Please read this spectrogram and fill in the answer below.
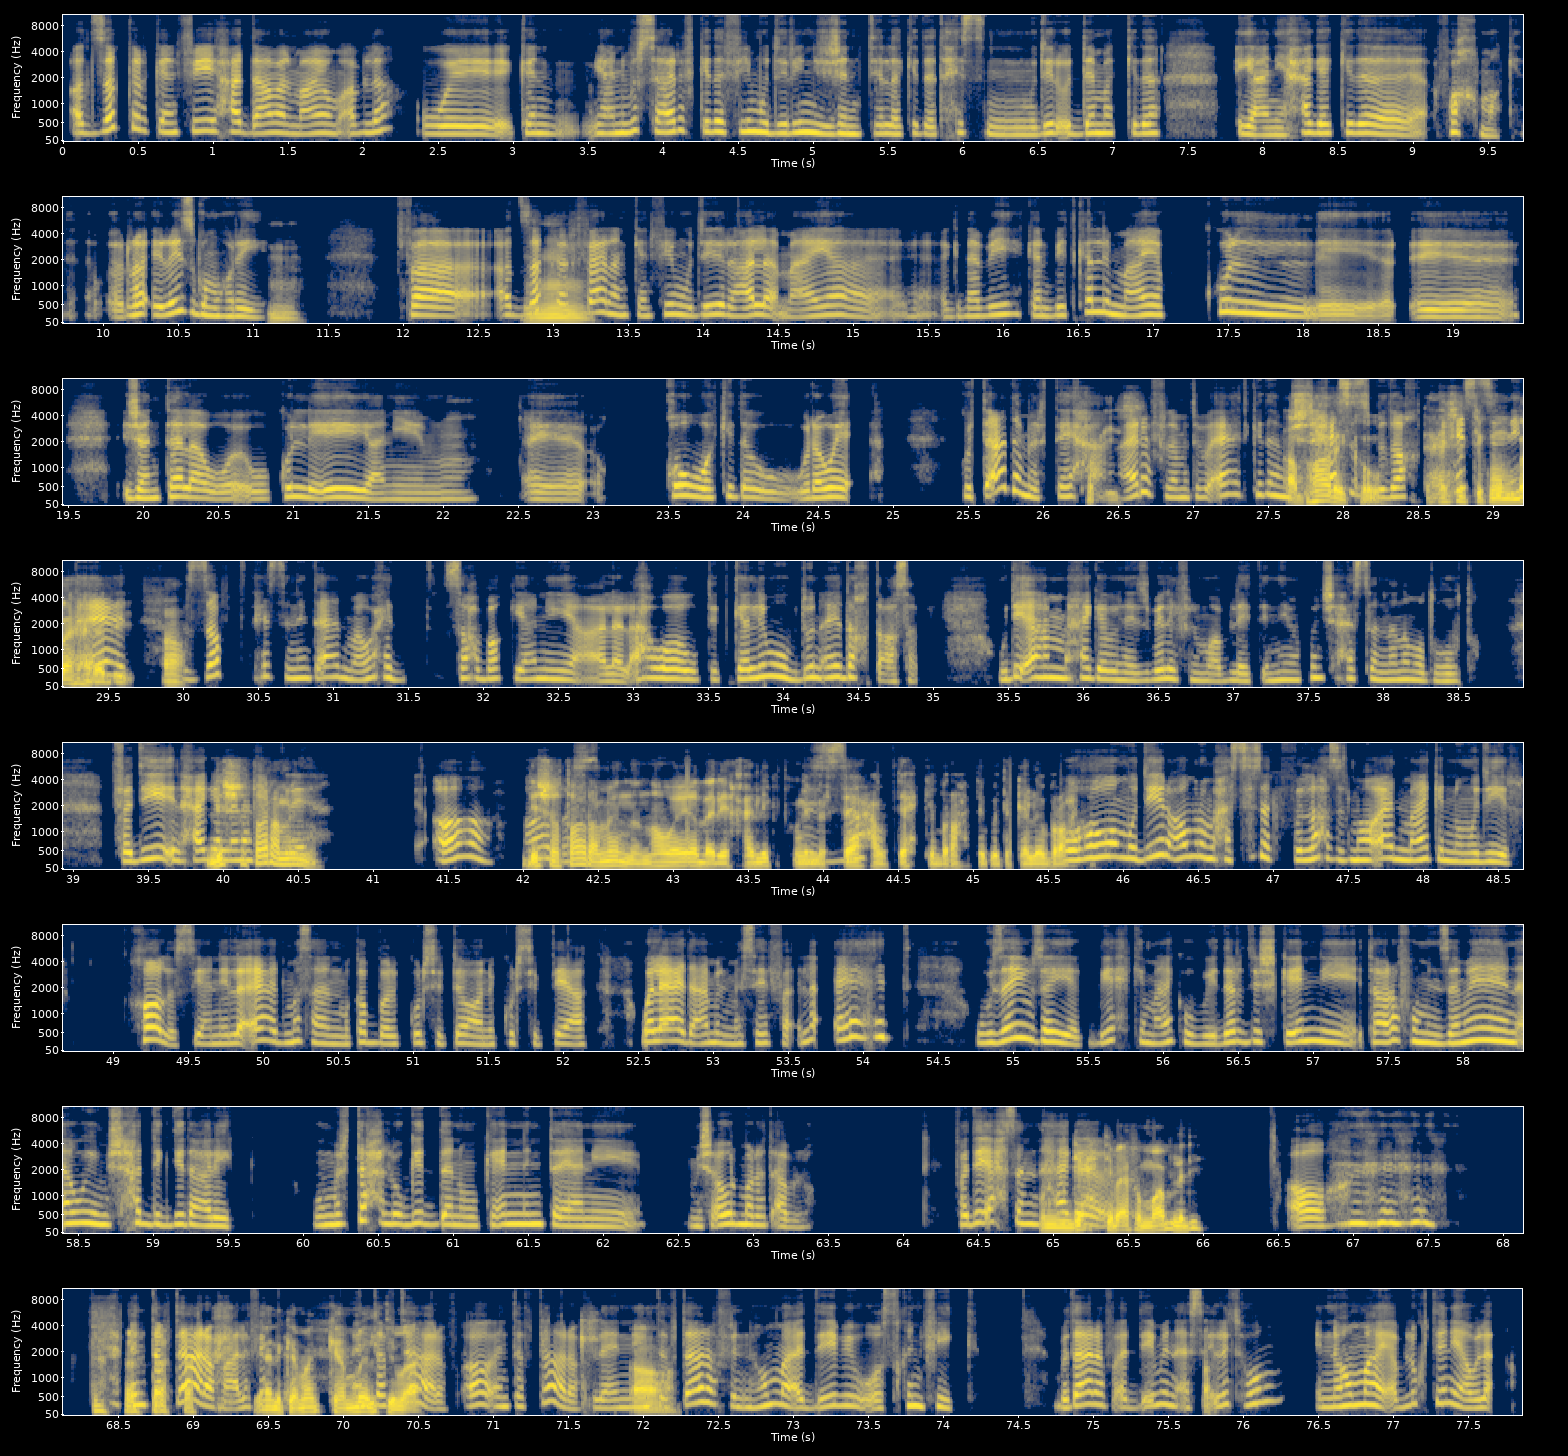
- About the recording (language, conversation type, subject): Arabic, podcast, إزاي بتجهّز لمقابلة شغل؟
- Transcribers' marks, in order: other background noise; in English: "جِنتلة"; in English: "جَنتلة"; laugh; unintelligible speech; tapping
